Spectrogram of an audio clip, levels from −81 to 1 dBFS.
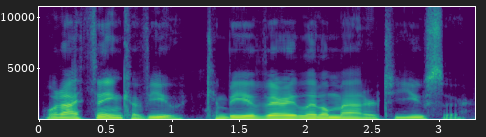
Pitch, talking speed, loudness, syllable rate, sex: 120 Hz, 255 wpm, -15 LUFS, 5.5 syllables/s, male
